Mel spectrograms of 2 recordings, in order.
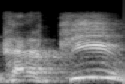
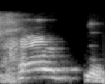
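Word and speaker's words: Kharkiv: from the whole thing karkiv it's harco what car keys and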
